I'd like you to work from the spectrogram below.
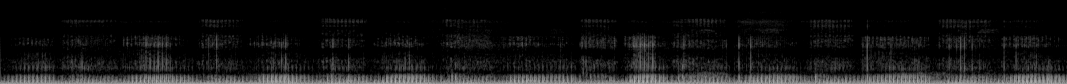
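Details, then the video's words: An 11-year-old British Shorthair cat, kept as a companion, purring loudly: a deep, steady rumbling purr pulsing in breaths roughly every second, with soft higher rustling noises from handling over the top. "Sweet Cat Purrs to Lull You to Sleep"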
